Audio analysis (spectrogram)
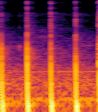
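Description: A freshly baked homemade white sandwich loaf, just slid out of its greased pan, is thumped five times, giving short, dull, hollow low thuds spaced evenly apart. The hollow sound shows the loaf is cooked all the way through.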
